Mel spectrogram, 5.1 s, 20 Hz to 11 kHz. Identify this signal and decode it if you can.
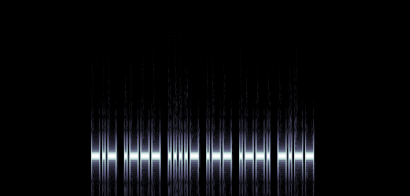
Morse code, heard as a keyed tone, about 34 wpm, 700 Hz. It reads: KJ4WPY
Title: USA Call Signs - 6 Characters - 35wpm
